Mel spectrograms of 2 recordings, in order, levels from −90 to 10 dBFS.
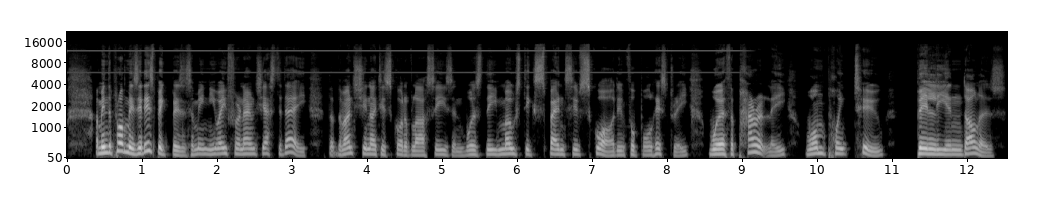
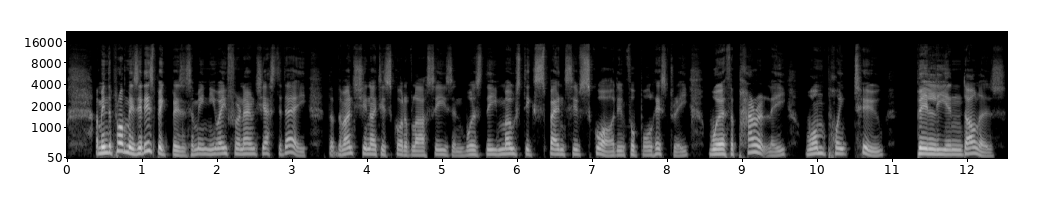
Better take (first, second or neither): second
